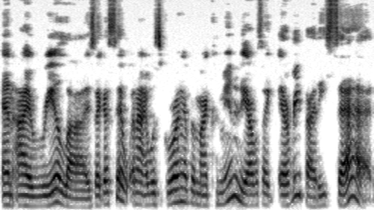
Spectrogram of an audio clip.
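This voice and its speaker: An earnest woman telling her personal story as a guest in an interview, stressing her points with swings in loudness. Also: sits low, animated, fast, no echo. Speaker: astrologer guest.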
